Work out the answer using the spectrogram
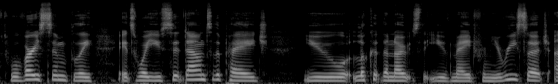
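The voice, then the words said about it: Short-A regional English accent. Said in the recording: “if you're posher than I am, you might call it a draft but my accent means I have to shorten that A”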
